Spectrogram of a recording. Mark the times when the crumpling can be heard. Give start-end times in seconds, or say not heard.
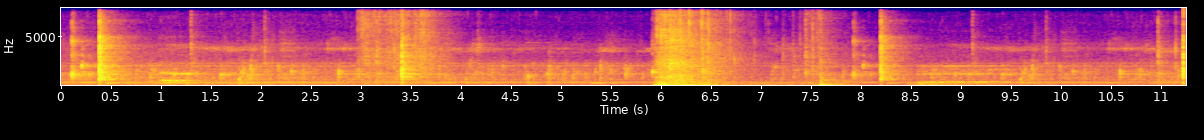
3.0-3.8, 6.0-7.7.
